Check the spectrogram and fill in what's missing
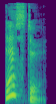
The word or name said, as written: ester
